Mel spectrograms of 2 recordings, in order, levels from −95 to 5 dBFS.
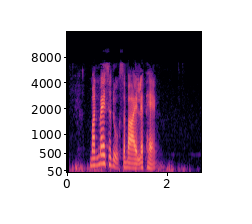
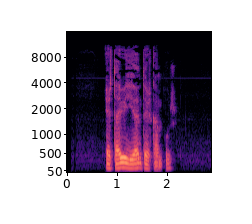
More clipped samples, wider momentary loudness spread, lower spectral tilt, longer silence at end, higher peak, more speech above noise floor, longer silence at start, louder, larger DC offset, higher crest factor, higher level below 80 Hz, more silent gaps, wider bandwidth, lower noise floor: neither; second, 13 LU vs 18 LU; second, -5 dB/octave vs -6.5 dB/octave; second, 0.6 s vs 0.8 s; first, -2 dBFS vs -8 dBFS; second, 37 dB vs 46 dB; second, 0.15 s vs 0.75 s; first, -20 LUFS vs -23 LUFS; neither; about the same, 20 dB vs 18 dB; first, -50 dBFS vs -64 dBFS; neither; second, 7.2 kHz vs 11 kHz; second, -57 dBFS vs -69 dBFS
